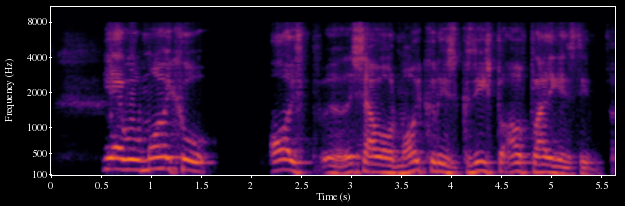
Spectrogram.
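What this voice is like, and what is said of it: Black Country English accent. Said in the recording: “I'm black country through and through. You probably know my accent”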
